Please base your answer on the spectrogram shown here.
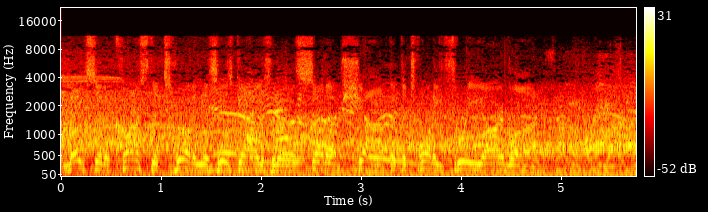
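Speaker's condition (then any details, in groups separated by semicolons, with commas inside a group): No condition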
